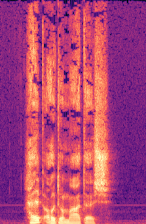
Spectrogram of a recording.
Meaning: semiautomatic
- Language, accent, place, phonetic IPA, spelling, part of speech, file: German, Germany, Berlin, [ˈhalpʔaʊ̯toˌmaːtɪʃ], halbautomatisch, adjective, De-halbautomatisch.ogg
